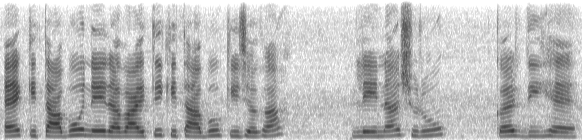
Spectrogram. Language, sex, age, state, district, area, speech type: Urdu, female, 18-30, Bihar, Gaya, rural, spontaneous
